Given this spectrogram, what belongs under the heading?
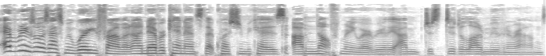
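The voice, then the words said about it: Southern US accent with British tinge. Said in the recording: “you have a Southern accent. ... I do, ish. ... what's that accent? ... I'm from the South. No, there's something else. ... that's probably the British coming out as well. ... Texas barbecue meets British tea.”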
